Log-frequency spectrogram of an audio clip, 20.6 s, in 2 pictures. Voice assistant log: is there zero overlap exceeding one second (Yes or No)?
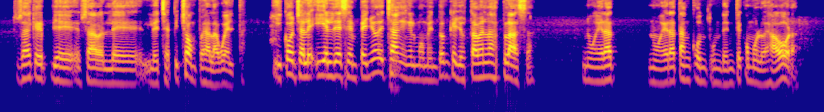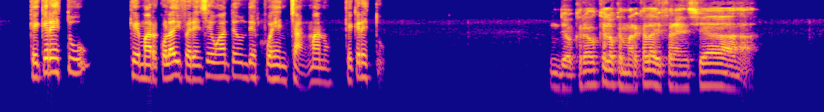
Yes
